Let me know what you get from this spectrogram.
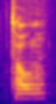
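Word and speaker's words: Tolan: Now, I'm not sure if I'm pronouncing it right. Uh Tolen. Mhm. Okay. Tolen.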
